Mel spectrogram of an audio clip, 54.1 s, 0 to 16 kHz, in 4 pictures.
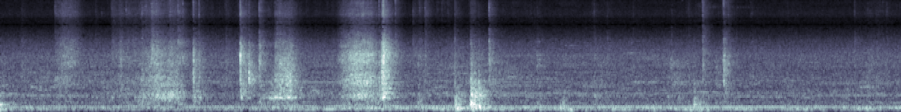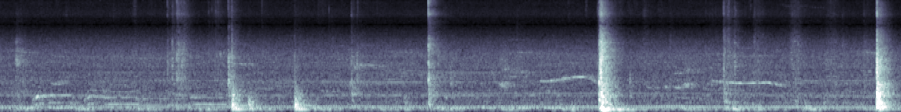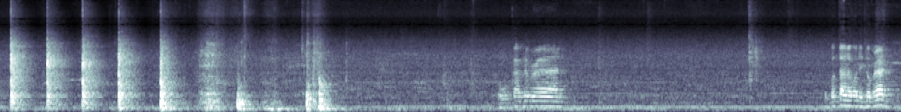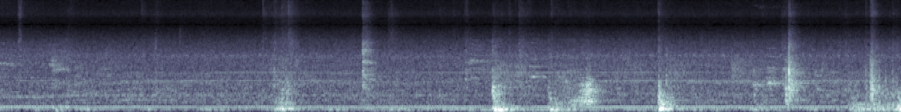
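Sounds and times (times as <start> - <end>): hammer striking wood: 26.6 - 29.8
cabinet parts scraping and sliding: 30.0 - 31.2.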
